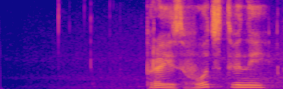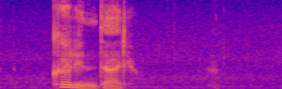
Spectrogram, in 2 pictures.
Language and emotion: Russian, neutral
